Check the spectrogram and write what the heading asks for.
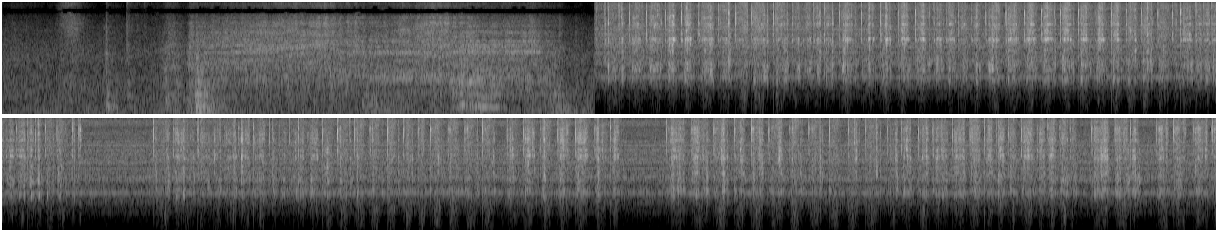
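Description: Latex paint being scraped off a painted wooden drawer by hand, peeling away in strips. From about four seconds in there is a fast, dense run of thin, scratchy strokes. Before that there are softer, duller handling sounds.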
